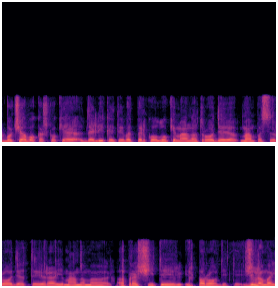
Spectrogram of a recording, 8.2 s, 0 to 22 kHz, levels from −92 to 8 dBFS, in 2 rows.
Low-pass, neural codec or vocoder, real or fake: 7.2 kHz; none; real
